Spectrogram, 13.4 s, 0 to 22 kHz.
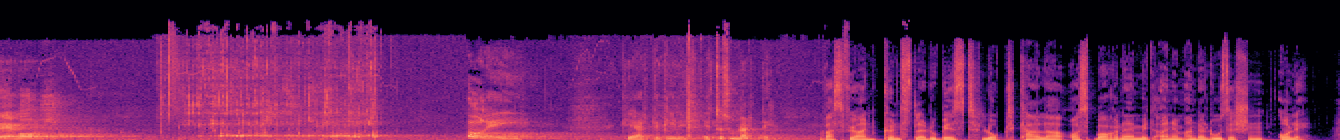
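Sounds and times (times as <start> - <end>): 
speech: 0.0 - 0.7, 6.3 - 13.4
sherry poured from a venencia into a glass: 1.6 - 4.4.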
